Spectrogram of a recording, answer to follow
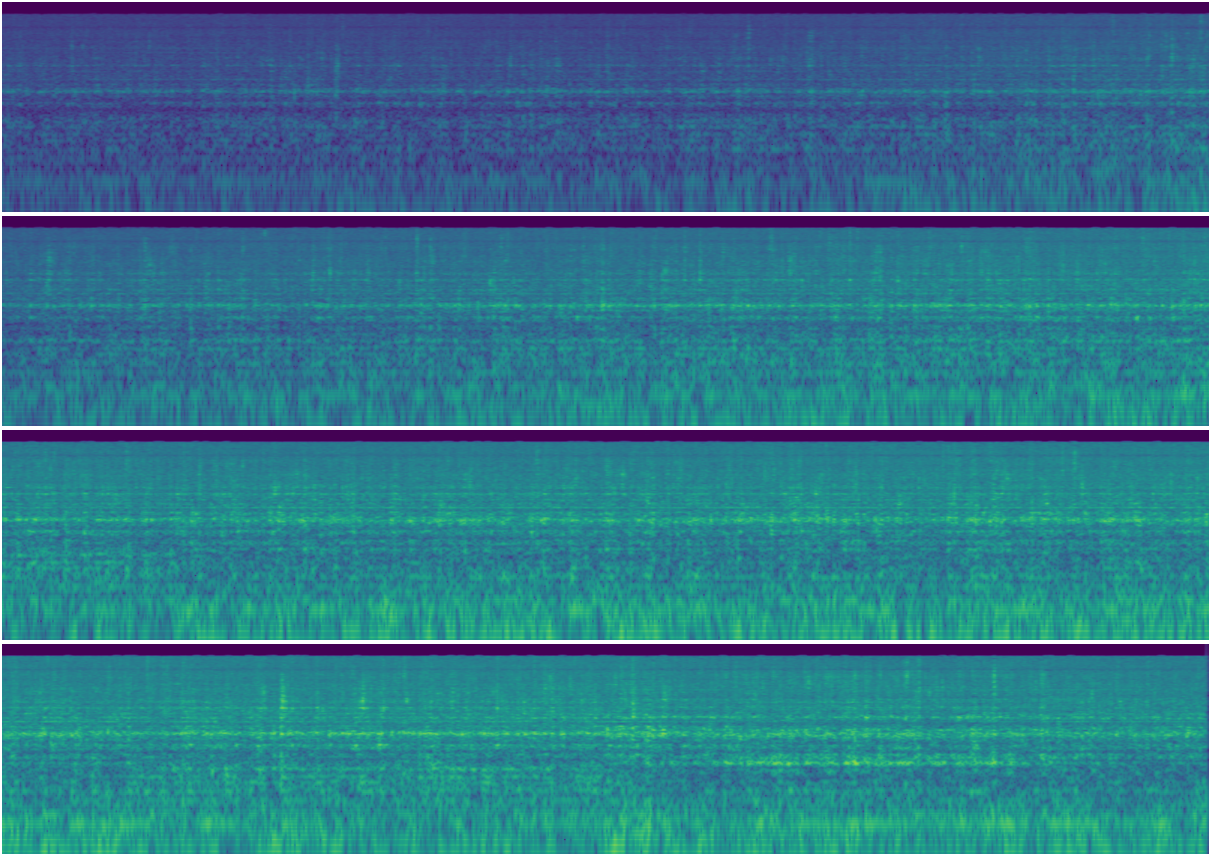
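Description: Kitchen sink garbage disposal running: a steady motor hum and whir that grows louder over the first fifteen seconds or so, then holds.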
